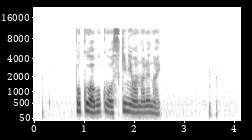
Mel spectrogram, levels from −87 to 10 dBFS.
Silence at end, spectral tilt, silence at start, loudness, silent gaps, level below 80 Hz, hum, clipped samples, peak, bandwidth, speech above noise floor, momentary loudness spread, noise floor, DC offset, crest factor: 1.6 s; -4.5 dB/octave; 0.85 s; -28 LUFS; none; -76 dBFS; none; under 0.1%; -10 dBFS; 11.5 kHz; 49 dB; 11 LU; -76 dBFS; under 0.1%; 22 dB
